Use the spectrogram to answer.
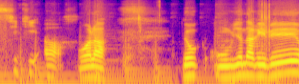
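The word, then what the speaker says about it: Siquijor: on vient d'arriver à Siki jor ou Siki or oui parce que ça se prononce Siki or voilà donc on vient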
